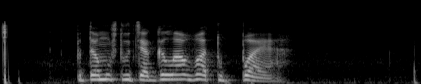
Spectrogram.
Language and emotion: Russian, angry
